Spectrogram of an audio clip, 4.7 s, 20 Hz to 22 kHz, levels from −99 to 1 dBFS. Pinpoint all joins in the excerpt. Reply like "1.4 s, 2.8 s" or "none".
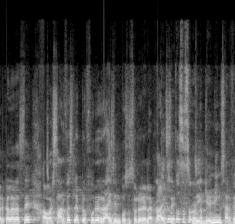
none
